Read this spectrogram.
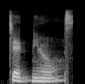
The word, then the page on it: tenuous: Indian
